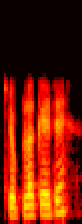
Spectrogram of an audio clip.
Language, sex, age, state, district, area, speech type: Telugu, male, 18-30, Telangana, Jangaon, urban, conversation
